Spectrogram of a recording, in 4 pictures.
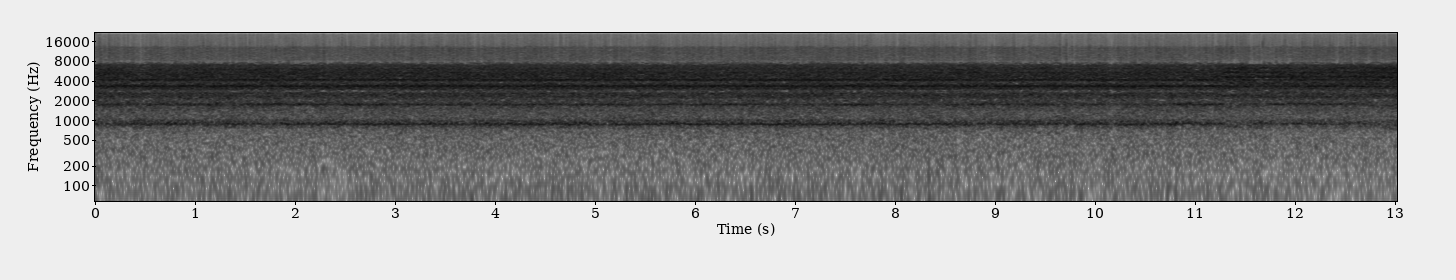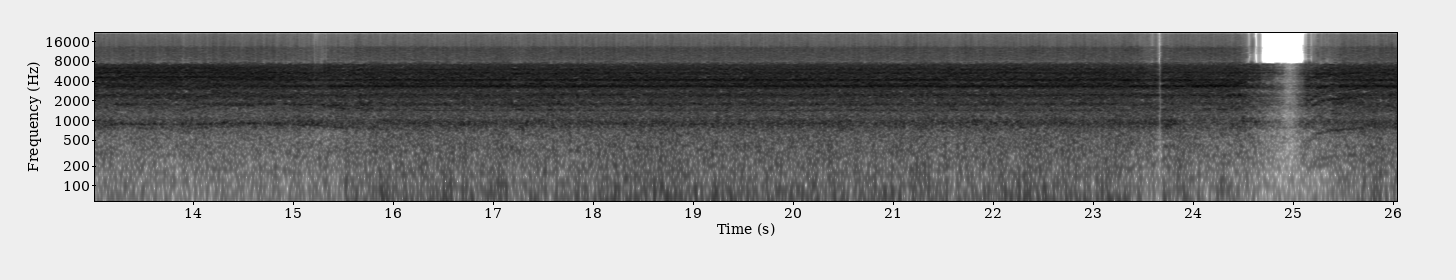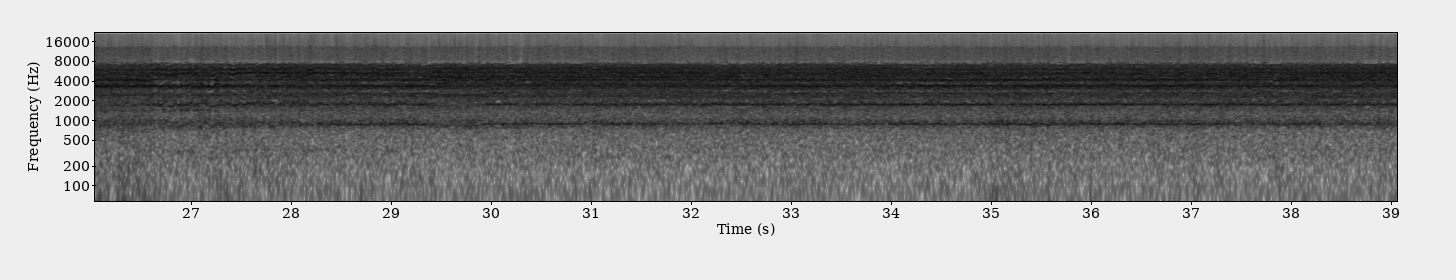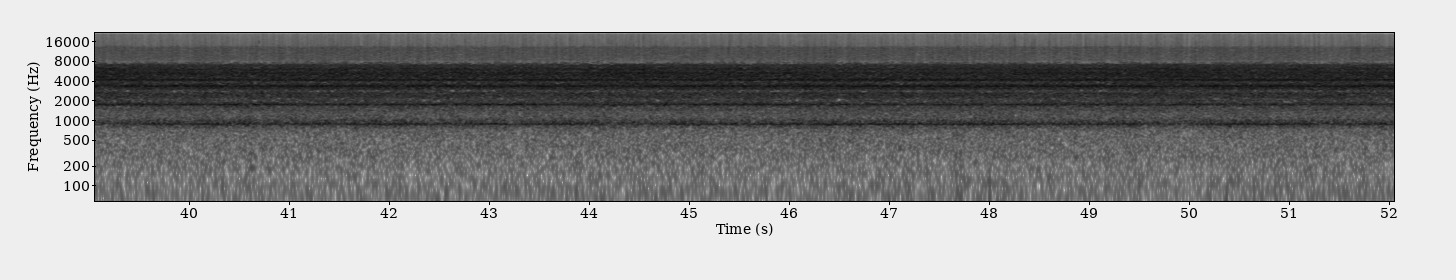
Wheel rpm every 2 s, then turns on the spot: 230, 230, 240, 230, 230, 230, 220, 220, 210, 210, 210, 170, 120, 210, 230, 230, 230, 230, 230, 230, 230, 230, 230, 230, 230, 230.
none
